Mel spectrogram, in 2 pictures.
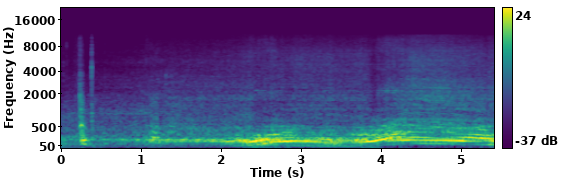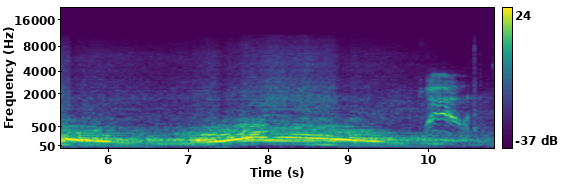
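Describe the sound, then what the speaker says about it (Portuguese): A 4.7-litre V8 in a Dodge Ram 1500 4x4 pickup revs loudly and close by, climbing and falling in repeated sweeps over a steady rumble, with brief talk and a short whine near the end. "Vou escutar o barulho desse motorzão"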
